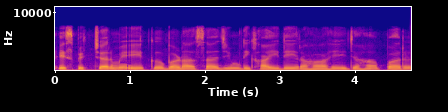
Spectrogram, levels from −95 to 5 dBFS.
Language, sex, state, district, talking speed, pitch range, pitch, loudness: Hindi, female, Bihar, Patna, 165 wpm, 190-205 Hz, 195 Hz, -16 LUFS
